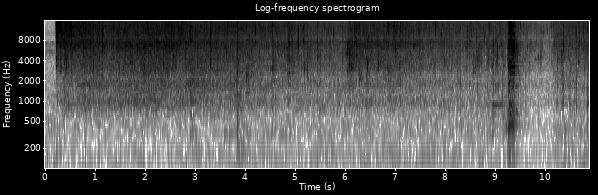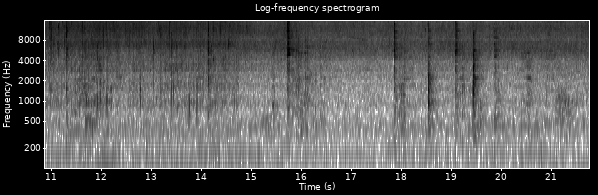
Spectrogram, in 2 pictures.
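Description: Masala-coated potato pieces hitting hot oil in an aluminium kadai and deep-frying: a sizzle that starts suddenly and slowly eases as the pieces cook. A sharp knock comes about halfway, and a few short clicks near the end as the pieces are stirred with a perforated metal ladle.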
